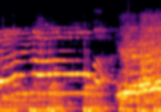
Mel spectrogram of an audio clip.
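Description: A woman singing a gospel song into a microphone. She holds one long note that rises slightly at first and breaks off about a second and a half in, and the singing starts again near the end, over a low beat.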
